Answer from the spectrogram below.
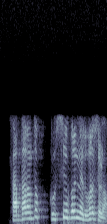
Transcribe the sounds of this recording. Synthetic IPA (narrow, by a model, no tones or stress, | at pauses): sad̪ʱaɾɔnt̪ɔkɾusiup̬ɔɾeniɾbʱɔɾɔsʰiɭɔ̰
